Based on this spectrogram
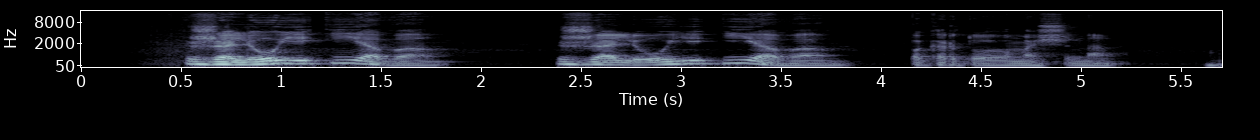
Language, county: Lithuanian, Marijampolė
